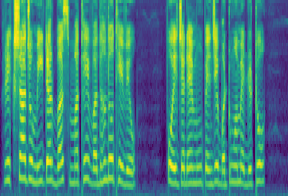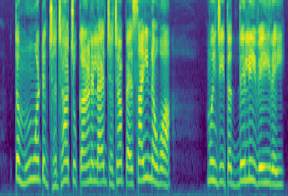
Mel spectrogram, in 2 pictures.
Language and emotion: Sindhi, sad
